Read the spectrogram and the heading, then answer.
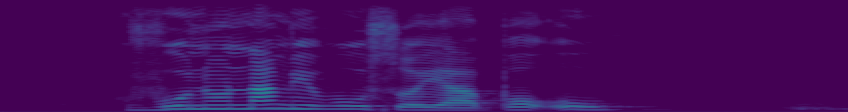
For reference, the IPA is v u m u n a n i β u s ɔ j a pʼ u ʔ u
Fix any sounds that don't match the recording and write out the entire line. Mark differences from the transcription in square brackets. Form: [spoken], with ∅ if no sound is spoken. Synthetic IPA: v u [n] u n a [m] i β u s ɔ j a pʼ [ɔ] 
